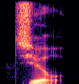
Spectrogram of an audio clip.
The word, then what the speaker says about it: 就: So in the simplest usage, this character 就, pronounced in the fourth tone, J-I-U, 就.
